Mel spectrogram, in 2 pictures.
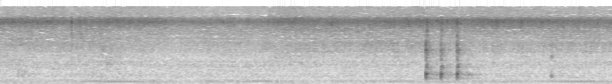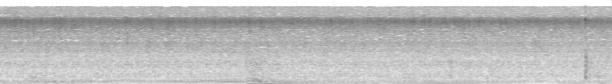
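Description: Chicken pieces frying in spiced masala in a nonstick kadhai, a steady sizzle as they are stirred. Three quick clacks of the spatula against the pan about four seconds in, and one more near the end.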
